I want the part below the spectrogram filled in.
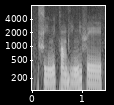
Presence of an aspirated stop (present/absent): absent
